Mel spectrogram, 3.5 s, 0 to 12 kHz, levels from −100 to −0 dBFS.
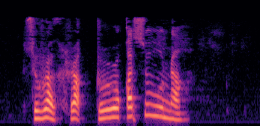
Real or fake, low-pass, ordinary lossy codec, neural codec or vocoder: real; 7.2 kHz; MP3, 48 kbps; none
